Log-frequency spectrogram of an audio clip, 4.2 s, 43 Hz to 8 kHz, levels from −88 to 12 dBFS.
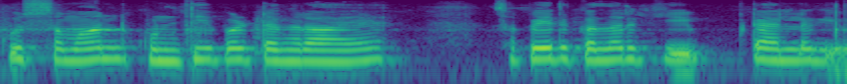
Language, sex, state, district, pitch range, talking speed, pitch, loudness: Hindi, male, Uttar Pradesh, Shamli, 185-200 Hz, 170 wpm, 195 Hz, -16 LUFS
